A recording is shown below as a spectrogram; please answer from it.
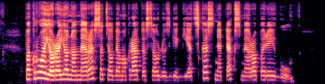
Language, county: Lithuanian, Šiauliai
